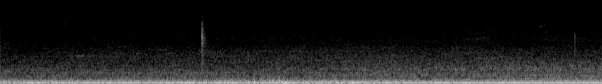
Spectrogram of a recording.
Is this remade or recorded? recorded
